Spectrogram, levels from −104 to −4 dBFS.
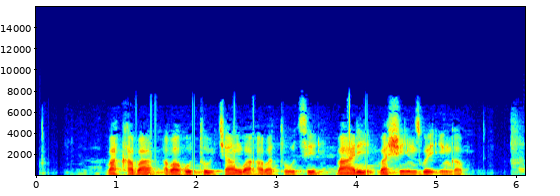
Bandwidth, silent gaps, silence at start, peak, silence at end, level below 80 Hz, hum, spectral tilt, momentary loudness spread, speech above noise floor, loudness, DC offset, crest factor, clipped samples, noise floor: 7.2 kHz; none; 0.9 s; -2 dBFS; 0 s; -48 dBFS; none; -7.5 dB/octave; 7 LU; 41 dB; -19 LUFS; under 0.1%; 18 dB; under 0.1%; -59 dBFS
